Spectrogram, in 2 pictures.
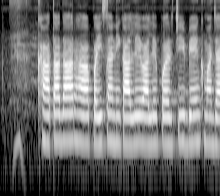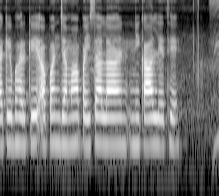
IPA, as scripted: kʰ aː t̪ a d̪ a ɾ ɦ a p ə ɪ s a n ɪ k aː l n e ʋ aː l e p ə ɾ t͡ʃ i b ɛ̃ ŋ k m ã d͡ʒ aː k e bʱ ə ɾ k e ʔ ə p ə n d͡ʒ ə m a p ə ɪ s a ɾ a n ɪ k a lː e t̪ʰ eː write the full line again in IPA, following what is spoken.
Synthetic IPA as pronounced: kʰ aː t̪ a d̪ a ɾ ɦ a p ə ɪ s a n ɪ k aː l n e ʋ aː l e p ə ɾ t͡ʃ i b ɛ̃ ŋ k m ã d͡ʒ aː k e bʱ ə ɾ k e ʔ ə p ə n d͡ʒ ə m a p ə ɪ s a l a n ɪ k a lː e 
